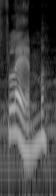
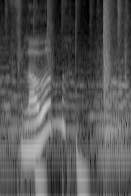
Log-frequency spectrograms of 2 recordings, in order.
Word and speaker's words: Phloem: It's PHLOEM, which to me is phlegm, but I know that has a GH in it. Phloem? Maybe it's phloem. I think it's probably not pronounced phlegm. We'll go with phloem, like poem, with an L and an H in it.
